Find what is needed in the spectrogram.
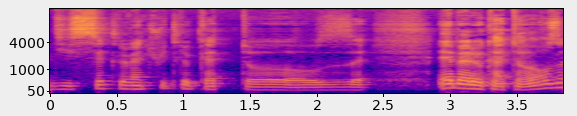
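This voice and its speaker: The recording is very clean, with a silent background. A man speaks in a fairly low pitch with a dark, mellow tone and ordinary pitch variation. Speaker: scratch-card YouTuber. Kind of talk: casual chat. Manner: animated.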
